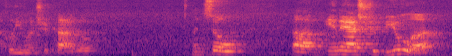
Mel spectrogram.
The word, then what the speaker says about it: Ashtabula: crowd and see if anybody knew how to pronounce the town that I'm from, Ashtabula, Ohio.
